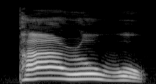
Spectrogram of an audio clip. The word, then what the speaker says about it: Parowo: Parowo, c'est le visage. Prononce bien le P avec une aspiration. Parowo.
